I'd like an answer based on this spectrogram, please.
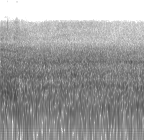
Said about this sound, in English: we've just got a truck going past, so forgive me for the sound here.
